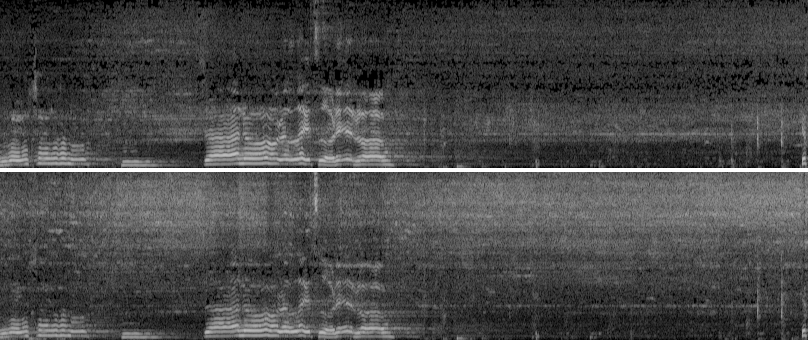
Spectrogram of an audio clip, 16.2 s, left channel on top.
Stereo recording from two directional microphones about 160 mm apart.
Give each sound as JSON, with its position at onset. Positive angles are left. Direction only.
{"t": 0.2, "sound": "a sound", "side_deg": -15}
{"t": 4.1, "sound": "male singing", "side_deg": -5}
{"t": 6.4, "sound": "speech", "side_deg": -25}
{"t": 16.0, "sound": "speech", "side_deg": -15}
